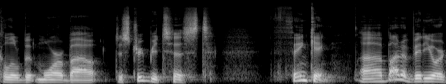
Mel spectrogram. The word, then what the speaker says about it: distributist: And I struggled with the word distributist. I was like distributivism, I was like throwing a V in there. But it's distributist thinking.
